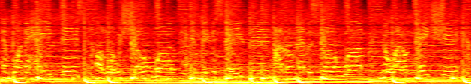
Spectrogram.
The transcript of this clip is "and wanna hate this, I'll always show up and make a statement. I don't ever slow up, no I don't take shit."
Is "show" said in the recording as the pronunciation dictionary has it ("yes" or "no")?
yes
